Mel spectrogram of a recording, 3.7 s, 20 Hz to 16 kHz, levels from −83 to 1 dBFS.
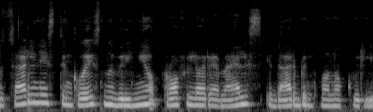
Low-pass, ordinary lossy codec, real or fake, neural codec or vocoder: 14.4 kHz; Opus, 24 kbps; real; none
